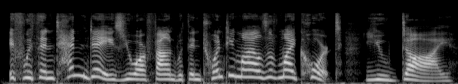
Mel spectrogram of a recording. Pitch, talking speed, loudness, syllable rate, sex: 265 Hz, 195 wpm, -18 LUFS, 4.8 syllables/s, female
